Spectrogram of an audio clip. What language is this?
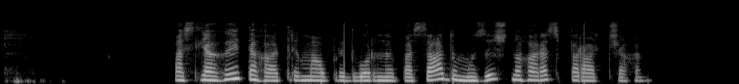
Belarusian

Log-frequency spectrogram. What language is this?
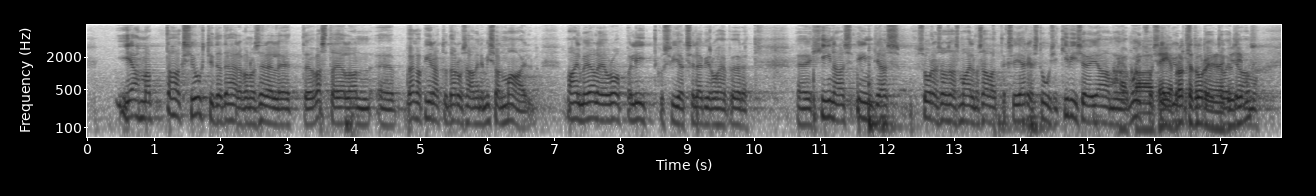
Estonian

